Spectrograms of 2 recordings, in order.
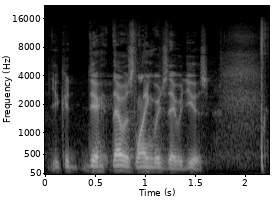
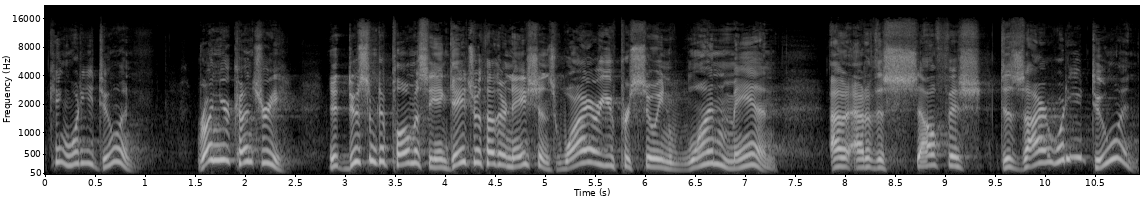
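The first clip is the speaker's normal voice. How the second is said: much higher, incredulous pleading; David's exasperated rebuke; 11 semitones higher than usual. Retold or imitated. David to the king hunting him, high exasperated rebuke. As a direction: scold the king in a high, baffled voice. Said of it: "So David's just like".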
